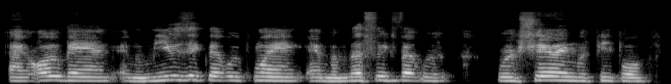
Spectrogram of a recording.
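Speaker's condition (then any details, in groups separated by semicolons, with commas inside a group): Cerebral palsy; self-conscious about speech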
